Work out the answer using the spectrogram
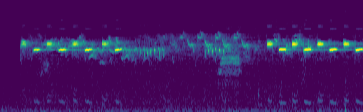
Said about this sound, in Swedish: Eh, vi tar och lyssnar på hur eh, talgoxen låter. Är du beredd? Ja. Det kommer två gånger.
